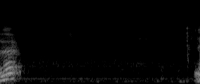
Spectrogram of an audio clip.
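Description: A few faint, short computer mouse clicks in near silence, between spoken sentences.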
